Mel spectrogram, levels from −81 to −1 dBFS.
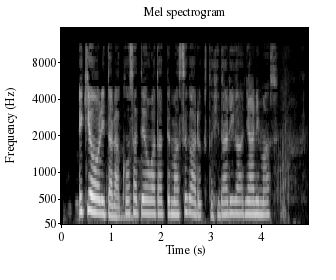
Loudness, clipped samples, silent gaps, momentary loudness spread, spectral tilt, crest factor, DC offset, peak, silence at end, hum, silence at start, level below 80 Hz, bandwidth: -21 LUFS; under 0.1%; none; 13 LU; -4.5 dB/octave; 20 dB; under 0.1%; -2 dBFS; 0.45 s; none; 0.3 s; -62 dBFS; 11.5 kHz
